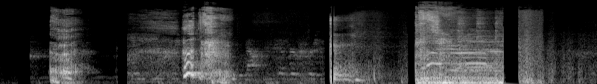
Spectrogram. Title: SNEEZING COMPILATION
